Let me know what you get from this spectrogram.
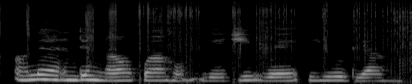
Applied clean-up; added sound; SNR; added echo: none; Packing tape, duct tape; 19 dB; none.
